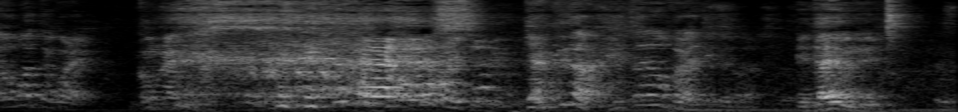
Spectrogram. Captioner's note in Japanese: 笑い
